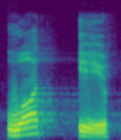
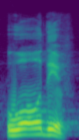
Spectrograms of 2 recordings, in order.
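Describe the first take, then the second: First: Both words are said fully and separately. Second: The words are shortened and run together.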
